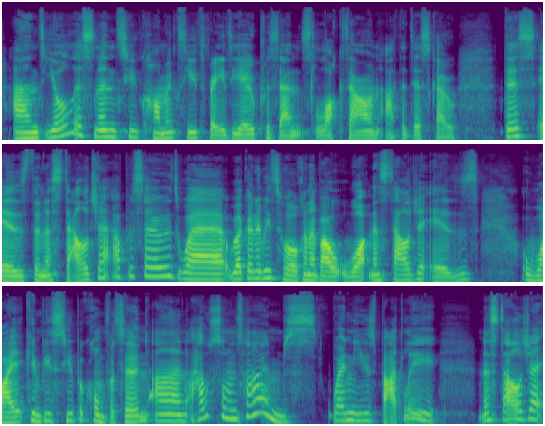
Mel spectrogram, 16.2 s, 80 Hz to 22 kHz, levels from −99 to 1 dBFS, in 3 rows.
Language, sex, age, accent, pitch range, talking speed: English, female, 20-39, British, 135-185 Hz, 150 wpm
